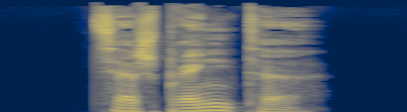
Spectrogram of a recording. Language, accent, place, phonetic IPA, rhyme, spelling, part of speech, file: German, Germany, Berlin, [t͡sɛɐ̯ˈʃpʁɛŋtə], -ɛŋtə, zersprengte, adjective / verb, De-zersprengte.ogg
- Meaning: inflection of zersprengen: 1. first/third-person singular preterite 2. first/third-person singular subjunctive II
